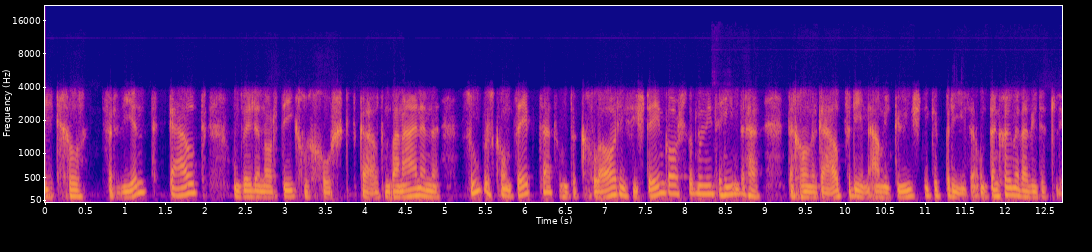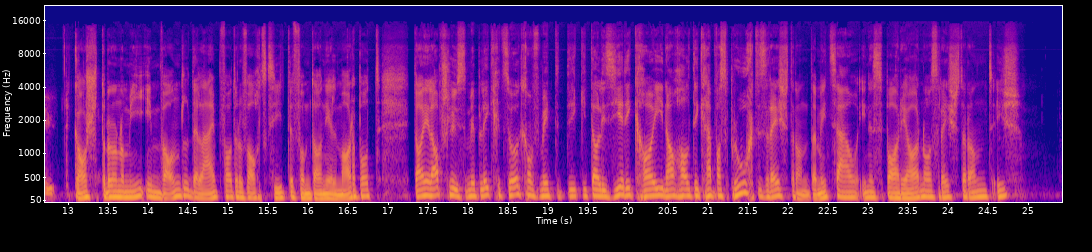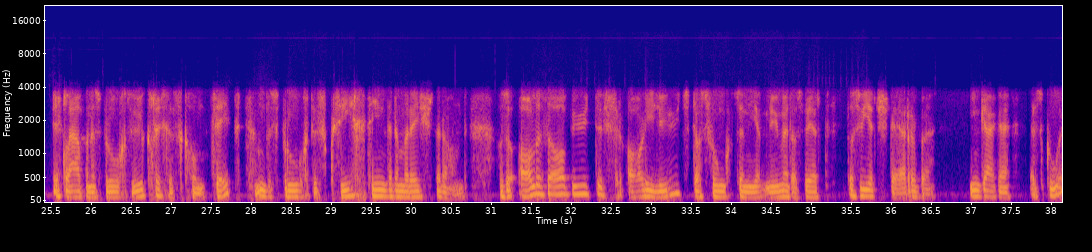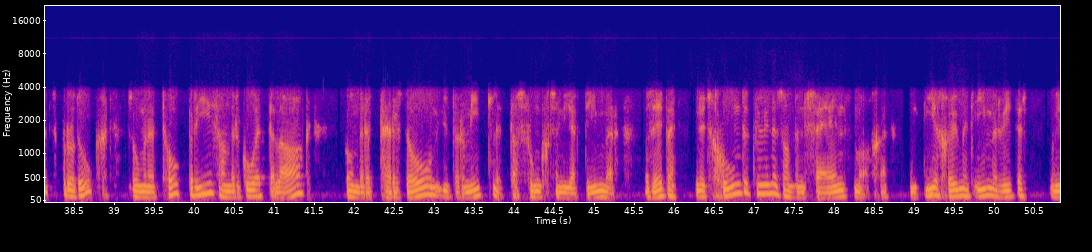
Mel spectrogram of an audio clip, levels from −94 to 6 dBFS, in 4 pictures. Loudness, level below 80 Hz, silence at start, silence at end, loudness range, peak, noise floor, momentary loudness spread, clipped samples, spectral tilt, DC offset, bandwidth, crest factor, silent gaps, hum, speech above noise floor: -21 LUFS; -46 dBFS; 0 s; 0 s; 2 LU; -8 dBFS; -56 dBFS; 7 LU; under 0.1%; -6 dB/octave; under 0.1%; 15 kHz; 14 dB; none; none; 36 dB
